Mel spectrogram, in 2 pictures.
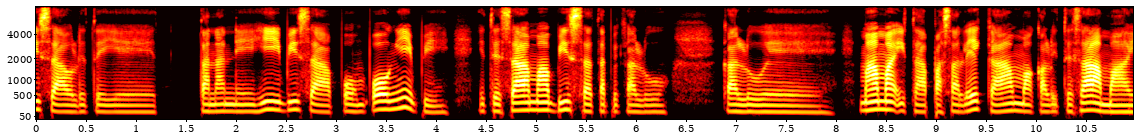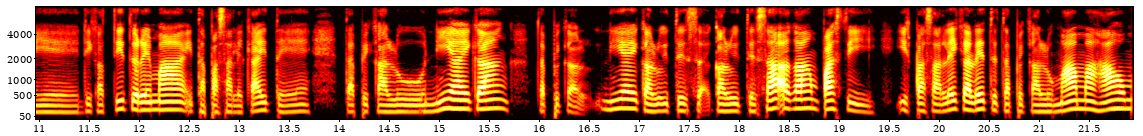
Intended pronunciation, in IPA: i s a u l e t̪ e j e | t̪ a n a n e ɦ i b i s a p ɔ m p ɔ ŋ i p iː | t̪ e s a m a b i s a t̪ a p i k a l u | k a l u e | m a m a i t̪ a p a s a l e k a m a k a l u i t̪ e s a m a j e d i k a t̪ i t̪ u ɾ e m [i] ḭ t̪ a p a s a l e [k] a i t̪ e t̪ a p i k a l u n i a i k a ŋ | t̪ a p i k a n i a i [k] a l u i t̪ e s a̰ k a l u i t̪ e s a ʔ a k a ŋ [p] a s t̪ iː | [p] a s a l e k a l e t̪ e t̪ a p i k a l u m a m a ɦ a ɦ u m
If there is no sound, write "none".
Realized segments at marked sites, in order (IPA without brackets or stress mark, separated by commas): a, k, k, p, p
